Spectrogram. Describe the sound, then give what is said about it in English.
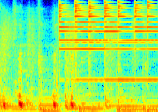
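A closing bell rings in a rapid, steady run of bright metallic strikes, about eight per second, sustained for roughly a second after a short burst of lower tones. “Oh, ladies and gentlemen, there is the closing bell.”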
